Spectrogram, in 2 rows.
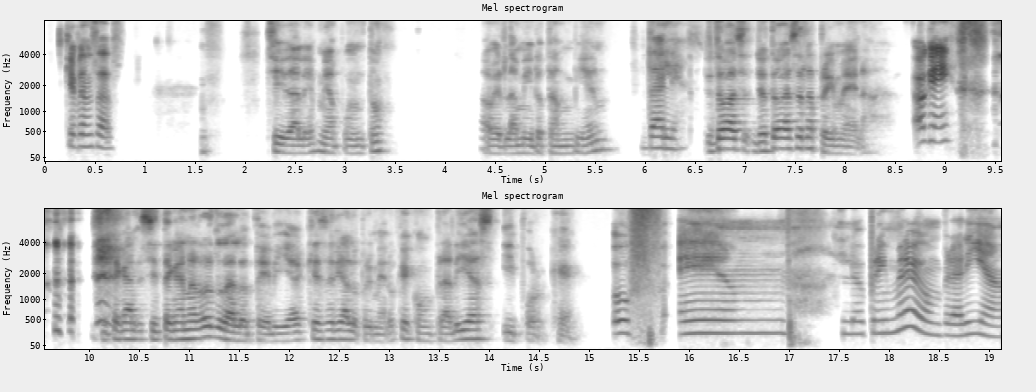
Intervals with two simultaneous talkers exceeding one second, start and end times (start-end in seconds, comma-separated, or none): none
